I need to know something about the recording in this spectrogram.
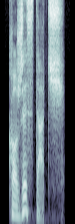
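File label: "korzystac", Polish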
